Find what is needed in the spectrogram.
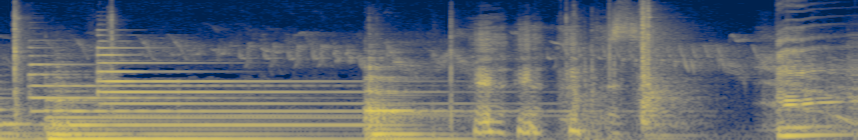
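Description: Cartoon doorbell giving a two-note ding-dong chime that rings out for about a second and a half, followed by a thud and a few short knocks as the door is opened.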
